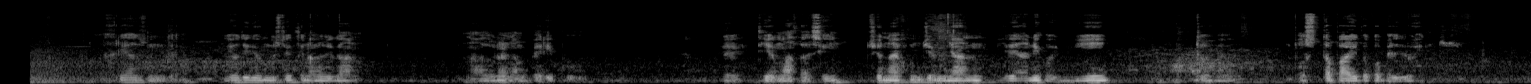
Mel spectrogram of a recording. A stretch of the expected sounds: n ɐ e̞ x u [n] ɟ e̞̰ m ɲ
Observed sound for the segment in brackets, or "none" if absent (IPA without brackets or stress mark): ɲ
